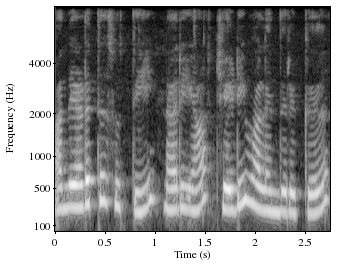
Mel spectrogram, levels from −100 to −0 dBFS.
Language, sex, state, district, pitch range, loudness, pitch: Tamil, female, Tamil Nadu, Nilgiris, 235-295 Hz, -17 LUFS, 255 Hz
